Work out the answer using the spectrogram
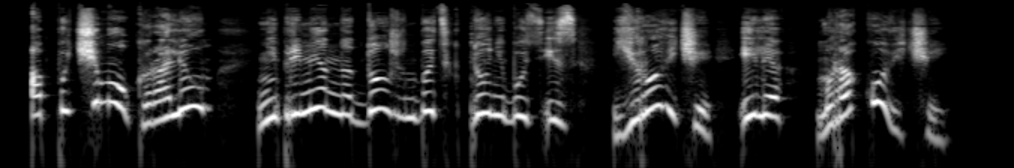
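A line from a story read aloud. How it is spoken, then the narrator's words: Exclaiming. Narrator (Russian): воскликнул он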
